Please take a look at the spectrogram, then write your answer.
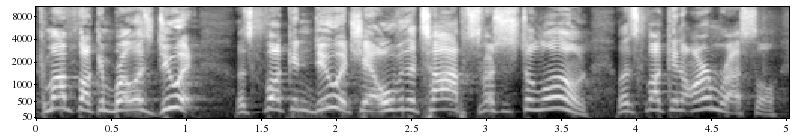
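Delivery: hammed-up arm-wrestling dare; hyped-up challenge. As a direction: egg him on like a rowdy bro. Acted erratic challenge to arm wrestle.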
